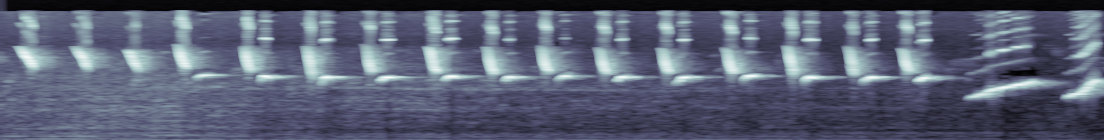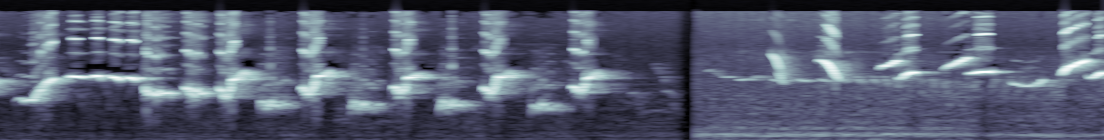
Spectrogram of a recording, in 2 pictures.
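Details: White-rumped shama stirred into answering, showing its learned repertoire: a long series of sharp paired notes repeated quickly, then loud varied whistled and warbled phrases, ending with high chirps.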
